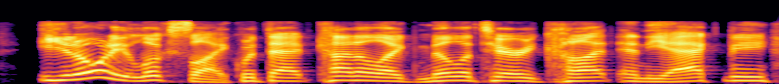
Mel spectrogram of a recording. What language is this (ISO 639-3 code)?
eng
